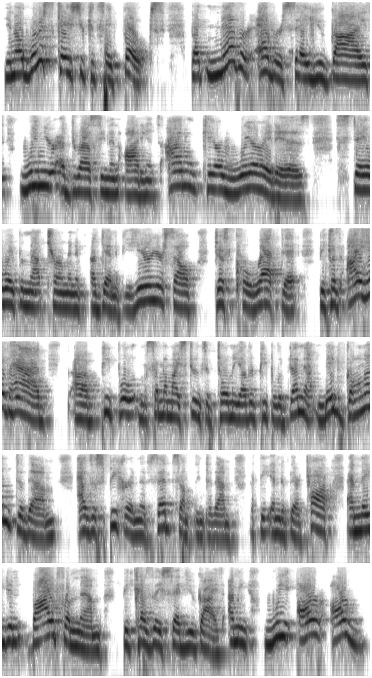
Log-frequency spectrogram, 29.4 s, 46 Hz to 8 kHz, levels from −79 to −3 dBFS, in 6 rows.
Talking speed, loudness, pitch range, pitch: 195 wpm, -19 LUFS, 190-245 Hz, 215 Hz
